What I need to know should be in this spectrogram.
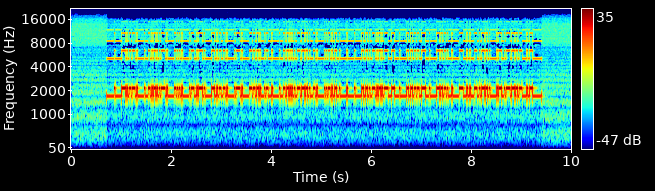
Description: RTTY (50 baud, 450 Hz shift), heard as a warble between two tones, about 1900 Hz centre. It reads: UDERZENIE GBURA USWIADOMILO GO, ZE MA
